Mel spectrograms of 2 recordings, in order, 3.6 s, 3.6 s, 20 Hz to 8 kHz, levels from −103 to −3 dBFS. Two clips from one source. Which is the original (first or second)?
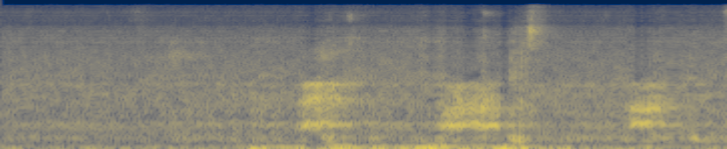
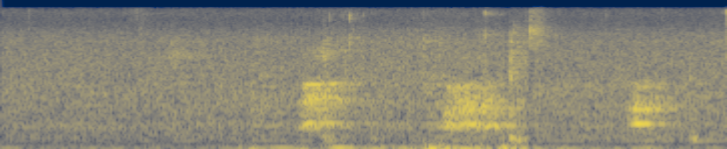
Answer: second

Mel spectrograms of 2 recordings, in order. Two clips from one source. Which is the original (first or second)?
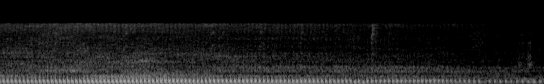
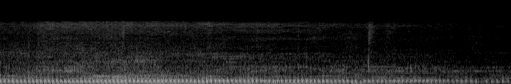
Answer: first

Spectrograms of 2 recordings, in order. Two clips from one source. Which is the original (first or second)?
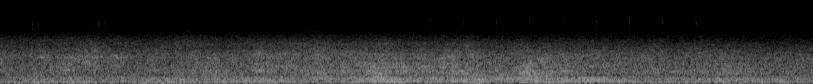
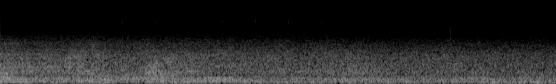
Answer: first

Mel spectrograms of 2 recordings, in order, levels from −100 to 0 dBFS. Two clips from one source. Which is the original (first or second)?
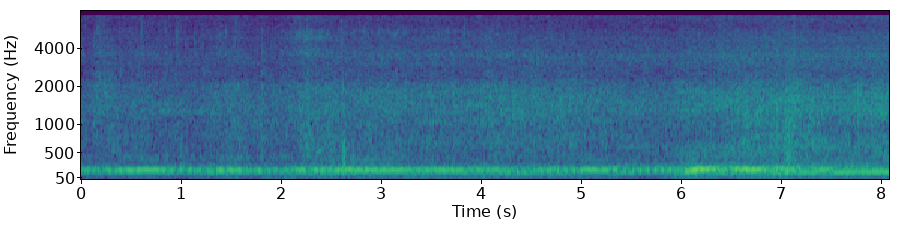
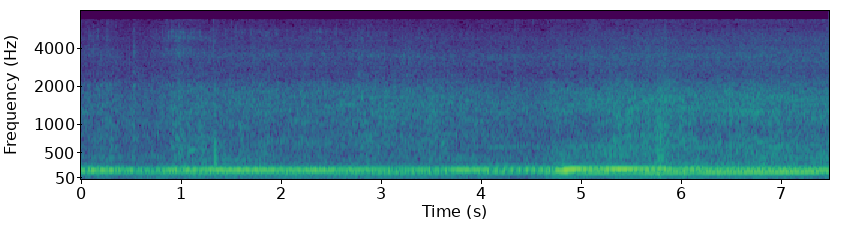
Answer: second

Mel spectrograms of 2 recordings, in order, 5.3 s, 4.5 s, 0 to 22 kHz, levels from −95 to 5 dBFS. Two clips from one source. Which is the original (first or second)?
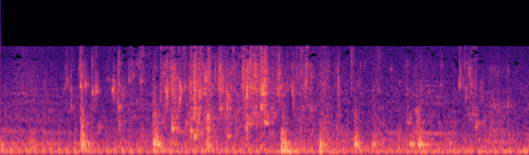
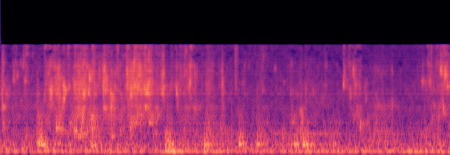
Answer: first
